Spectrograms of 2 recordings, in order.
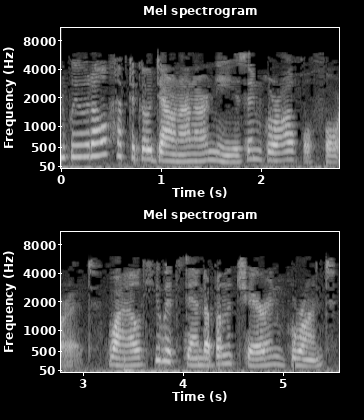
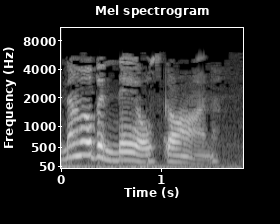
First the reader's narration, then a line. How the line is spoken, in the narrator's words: he would say in an injured tone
